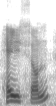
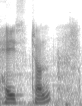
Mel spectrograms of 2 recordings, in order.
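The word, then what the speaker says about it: hasten: দেখেন ফাস্টন, লিস্টন, হেইস্টন, যদিও এইটার উচ্চারণ হেইসন, হেইসন ইটস নট হাস্টেন অর হেইস্টন. সো দেখেন উচ্চারণ করতে কষ্ট হচ্ছে.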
